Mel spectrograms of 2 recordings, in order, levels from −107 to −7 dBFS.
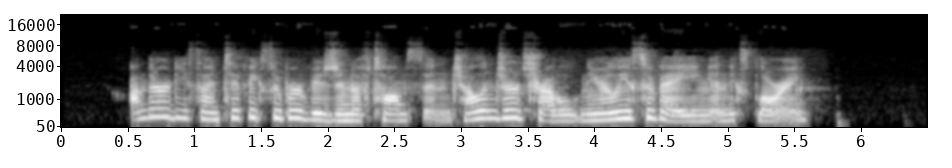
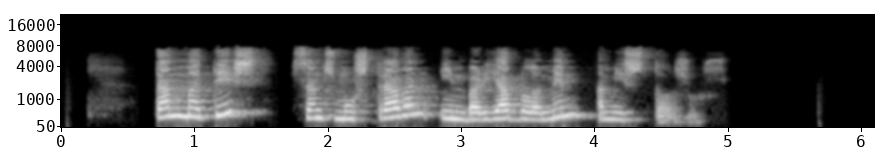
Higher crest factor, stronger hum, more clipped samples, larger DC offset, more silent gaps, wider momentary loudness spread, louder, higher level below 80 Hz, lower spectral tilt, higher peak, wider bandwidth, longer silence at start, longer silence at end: about the same, 16 dB vs 20 dB; neither; neither; neither; second, none vs 1.63-1.73 s; second, 7 LU vs 11 LU; first, -16 LUFS vs -22 LUFS; first, -62 dBFS vs -70 dBFS; first, -5 dB/octave vs -3.5 dB/octave; about the same, -2 dBFS vs -4 dBFS; about the same, 7.8 kHz vs 8 kHz; second, 0.5 s vs 0.7 s; second, 0.9 s vs 1.4 s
